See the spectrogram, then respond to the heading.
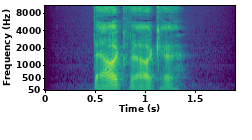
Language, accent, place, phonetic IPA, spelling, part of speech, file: German, Germany, Berlin, [ˈbɛʁkˌvɛʁkə], Bergwerke, noun, De-Bergwerke.ogg
- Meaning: nominative/accusative/genitive plural of Bergwerk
